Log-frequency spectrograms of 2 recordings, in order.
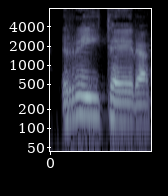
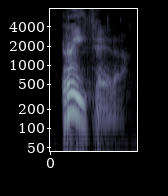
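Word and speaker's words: ReiThera: il nome l'hanno battezzato reitera con l'accento sulla era reitera visto però che sarà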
